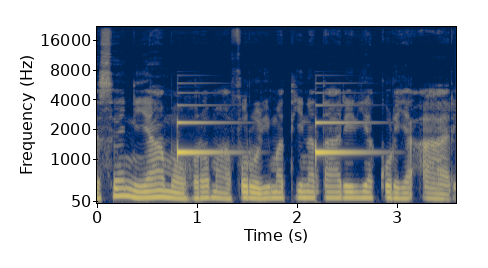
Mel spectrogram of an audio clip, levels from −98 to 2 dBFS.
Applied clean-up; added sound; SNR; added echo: none; Piano; 0 dB; none.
